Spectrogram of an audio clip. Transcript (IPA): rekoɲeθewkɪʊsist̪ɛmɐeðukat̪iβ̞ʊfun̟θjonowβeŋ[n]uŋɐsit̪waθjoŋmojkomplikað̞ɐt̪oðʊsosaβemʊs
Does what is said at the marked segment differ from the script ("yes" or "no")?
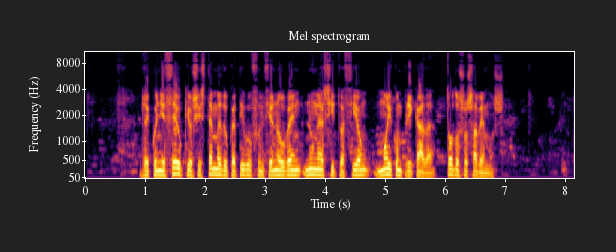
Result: no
